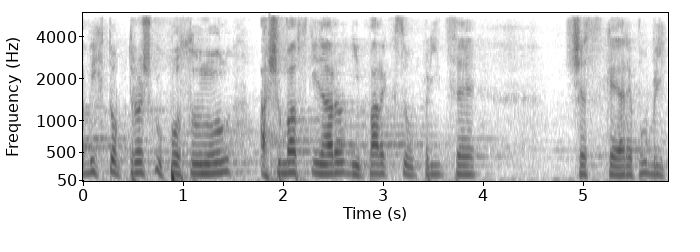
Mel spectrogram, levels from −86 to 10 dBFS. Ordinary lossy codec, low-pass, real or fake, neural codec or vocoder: AAC, 32 kbps; 5.4 kHz; real; none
